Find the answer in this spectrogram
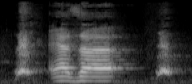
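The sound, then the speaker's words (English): A voice imitates dogs barking, voicing three dogs trapped inside a car: a short yelp, then a long drawn-out wavering bark-howl, then another short yelp, loud and alone. “And the three dogs in the car look on. No! Killer dogs, killer! The dogs cannot open the door, they're stuck in the car.”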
